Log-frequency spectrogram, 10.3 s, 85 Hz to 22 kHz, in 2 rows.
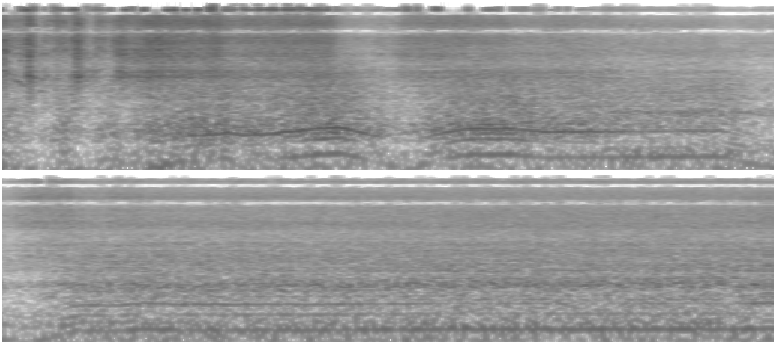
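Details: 1988 big-block 454 V8 in a 35-year-old RV, on a 27° morning during cam break-in. The engine catches and settles into a steady raised idle without stumbling, sounding healthy. Normal fast idle, though break-in was cut short by overheating and the owner suspects a bad radiator.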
